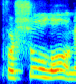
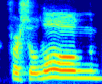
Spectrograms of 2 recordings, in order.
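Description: First: Said in the usual way. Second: For so long drawn out slowly, long stretched; slow stress on long. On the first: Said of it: "because for so long". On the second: Retold or imitated. Recalling years unseen, slow stress on for so long. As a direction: lean into for so long, slowing each word.

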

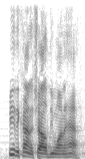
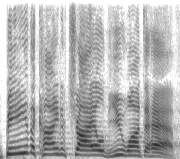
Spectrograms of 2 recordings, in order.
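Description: First: Said in the usual way. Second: Put-on loud, high and slow, landing "Be the kind of child"; emphatic key point. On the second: Shown as a demonstration. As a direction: proclaim "Be the kind of child" slowly and forcefully. Key point, first emphatic take.

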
